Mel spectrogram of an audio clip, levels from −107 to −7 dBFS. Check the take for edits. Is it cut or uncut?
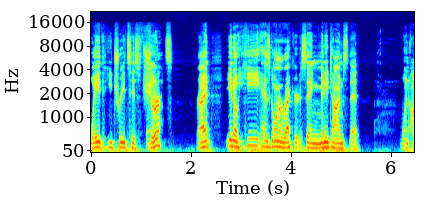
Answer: cut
